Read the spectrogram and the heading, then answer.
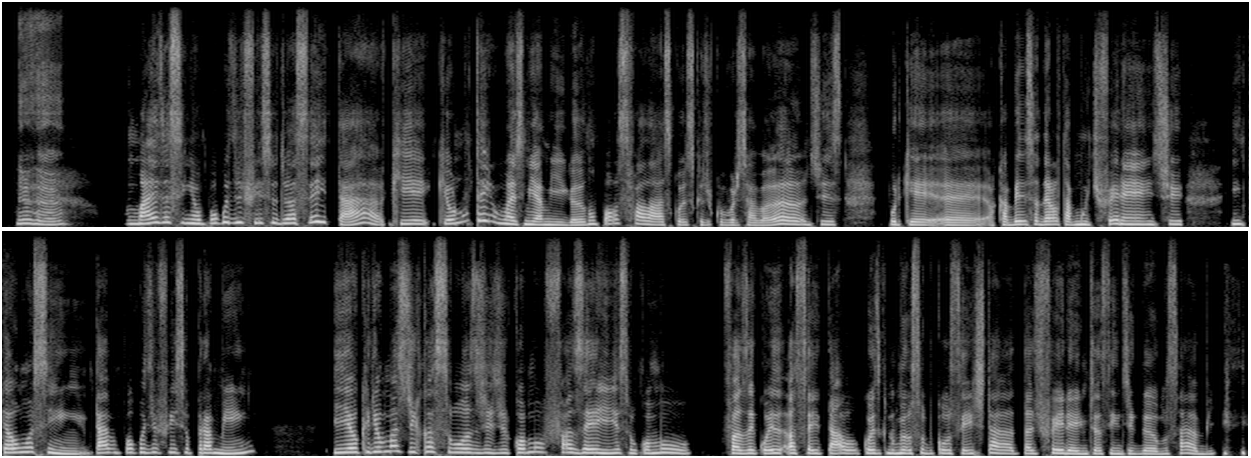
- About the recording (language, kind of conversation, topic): Portuguese, advice, Como posso aceitar quando uma amizade muda e sinto que estamos nos distanciando?
- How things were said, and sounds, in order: tapping; chuckle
